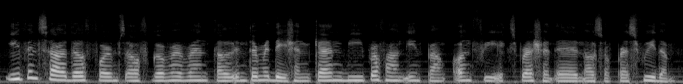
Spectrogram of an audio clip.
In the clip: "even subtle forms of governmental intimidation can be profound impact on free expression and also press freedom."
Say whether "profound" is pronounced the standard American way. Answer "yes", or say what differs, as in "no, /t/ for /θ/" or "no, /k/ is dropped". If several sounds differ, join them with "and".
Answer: yes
